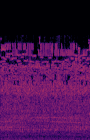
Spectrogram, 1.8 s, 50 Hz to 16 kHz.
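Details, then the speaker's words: 2009 Toyota Camry four-cylinder, high mileage, after replacing the misfiring cylinder-three coil pack: a steady, even, smooth idle with no stumbles. The misfire is gone and the check engine light no longer flashes. "the car is not miscar anymore there are zero check engine lights flashing"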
